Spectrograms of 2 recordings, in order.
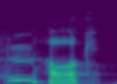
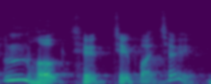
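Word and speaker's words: mHawk: Oh, the Mihawk. The Mihawk. – The M-Hawk. – The M-Hawk. – The M-Hawk 2.2.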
